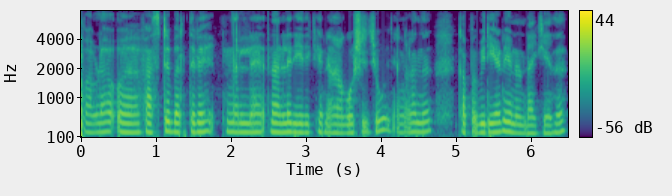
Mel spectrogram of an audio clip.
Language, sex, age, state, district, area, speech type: Malayalam, female, 18-30, Kerala, Idukki, rural, spontaneous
